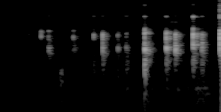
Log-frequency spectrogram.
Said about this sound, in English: Like the countdown clock.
